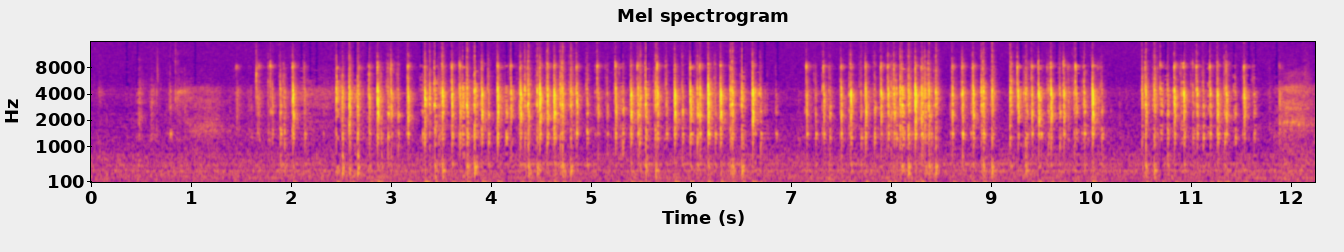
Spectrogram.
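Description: Typing on a computer keyboard: quick runs of keystrokes starting about two seconds in, with brief pauses around seven and ten seconds.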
